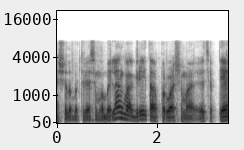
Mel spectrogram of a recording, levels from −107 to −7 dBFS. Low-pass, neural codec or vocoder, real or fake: 7.2 kHz; none; real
